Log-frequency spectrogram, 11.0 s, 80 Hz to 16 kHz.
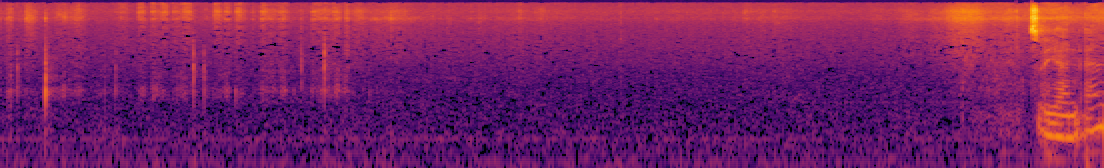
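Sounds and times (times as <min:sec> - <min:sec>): pencil scratching on paper: 0:00.0 - 0:03.6.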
